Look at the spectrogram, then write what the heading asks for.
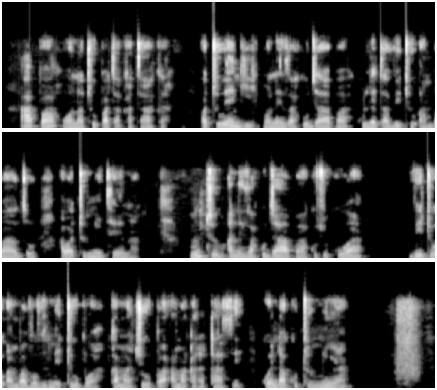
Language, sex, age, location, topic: Swahili, female, 18-24, Kisumu, government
